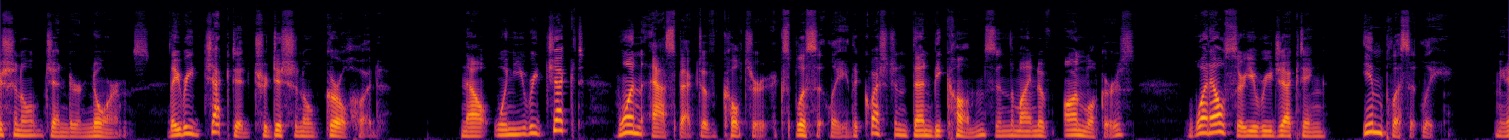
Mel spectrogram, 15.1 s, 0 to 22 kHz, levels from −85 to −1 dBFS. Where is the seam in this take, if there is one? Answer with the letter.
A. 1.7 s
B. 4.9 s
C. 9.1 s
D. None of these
A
